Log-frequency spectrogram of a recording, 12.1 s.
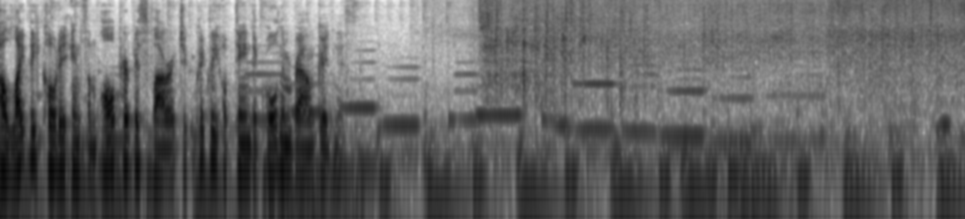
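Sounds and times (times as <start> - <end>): prawns sizzling in a frying pan: 5.3 - 12.0.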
